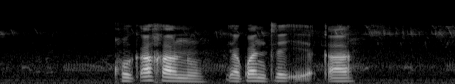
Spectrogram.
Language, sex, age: Tswana, male, 20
